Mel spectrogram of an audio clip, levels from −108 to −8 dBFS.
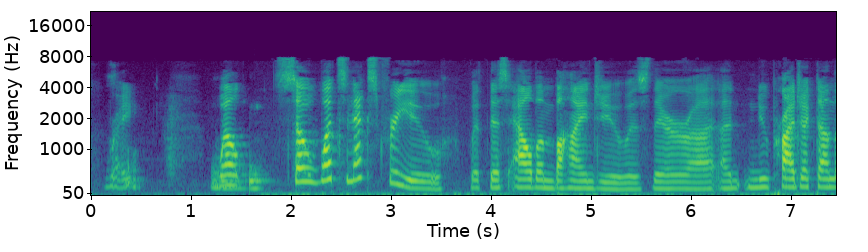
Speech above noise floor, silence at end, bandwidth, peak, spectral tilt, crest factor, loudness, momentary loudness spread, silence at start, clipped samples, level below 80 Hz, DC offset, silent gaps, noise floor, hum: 27 dB; 0 s; 8 kHz; -8 dBFS; -3 dB/octave; 20 dB; -28 LUFS; 16 LU; 0.15 s; under 0.1%; -56 dBFS; under 0.1%; none; -55 dBFS; none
